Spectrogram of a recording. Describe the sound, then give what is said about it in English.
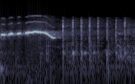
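A man whistles at a woman: one long tone that glides up and then drops, followed by a run of sharp, evenly spaced taps. “In Brazil, you actually have men who whistle at women?”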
